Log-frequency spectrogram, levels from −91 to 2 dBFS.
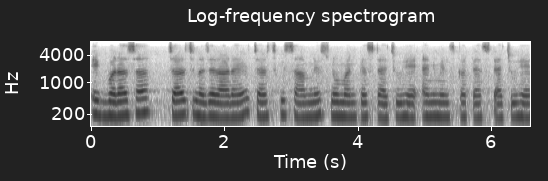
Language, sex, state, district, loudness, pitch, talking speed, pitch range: Hindi, female, Uttar Pradesh, Ghazipur, -28 LUFS, 185 Hz, 175 wpm, 180-195 Hz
